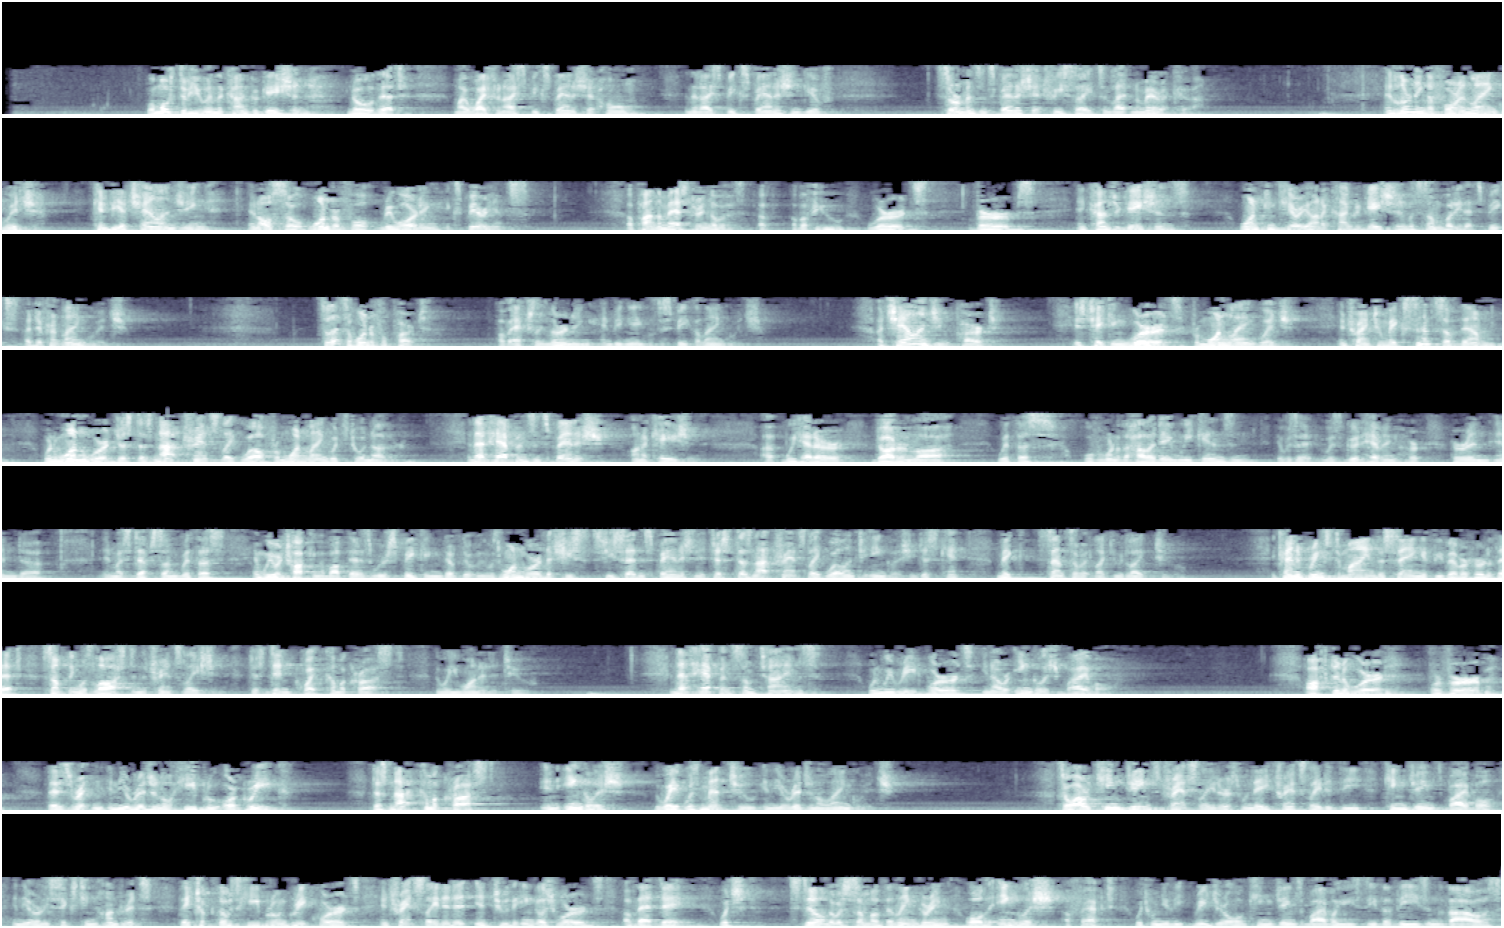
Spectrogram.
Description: Given in Little Rock, AR Jonesboro, AR
UCG Sermon Studying the bible?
